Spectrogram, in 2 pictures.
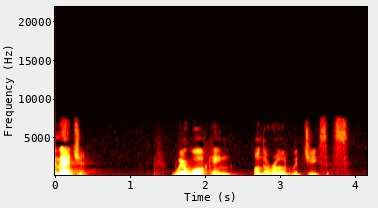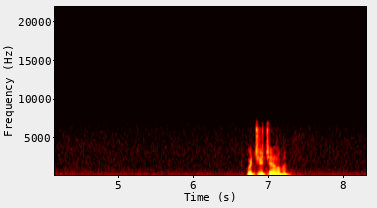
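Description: A man speaks calmly into a microphone, with pauses, in a large hall.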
